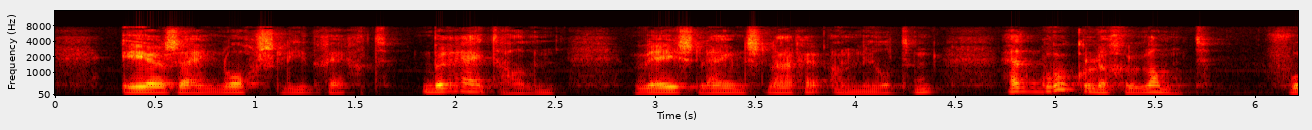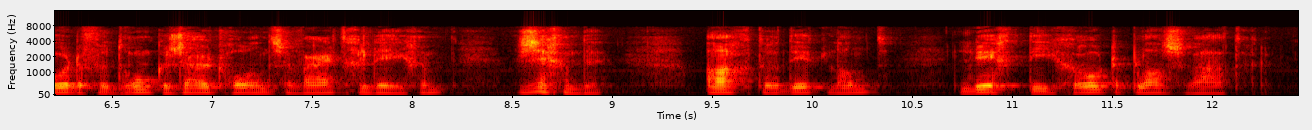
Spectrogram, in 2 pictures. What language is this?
Dutch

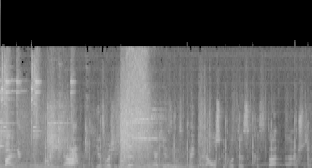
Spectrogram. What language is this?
German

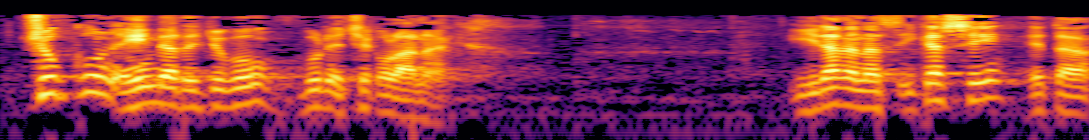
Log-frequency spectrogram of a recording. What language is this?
Basque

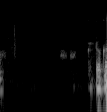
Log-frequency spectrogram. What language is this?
Punjabi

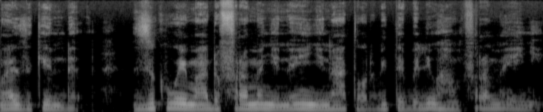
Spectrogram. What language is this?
Longuda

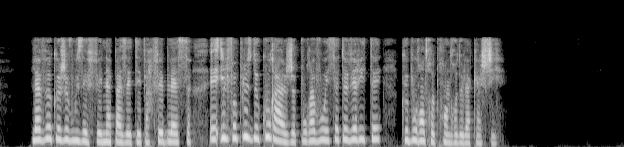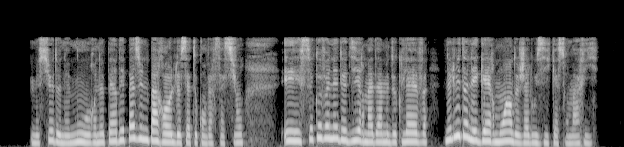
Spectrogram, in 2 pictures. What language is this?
French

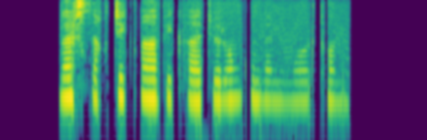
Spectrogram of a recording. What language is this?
Balti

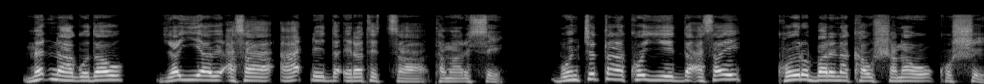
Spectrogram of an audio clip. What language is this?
Dawro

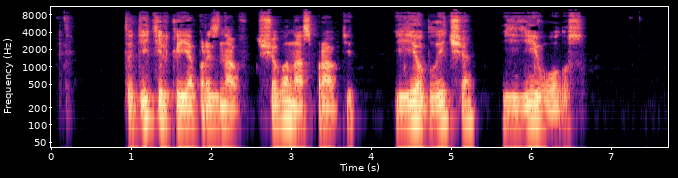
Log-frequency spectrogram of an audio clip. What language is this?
Ukrainian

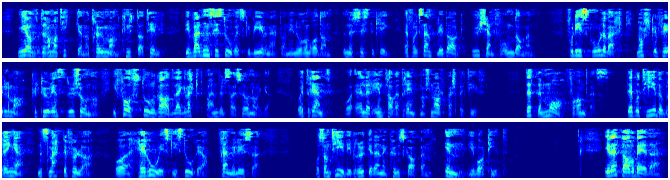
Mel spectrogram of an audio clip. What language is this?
Norwegian Nynorsk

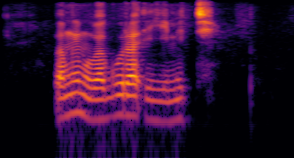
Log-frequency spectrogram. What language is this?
Kinyarwanda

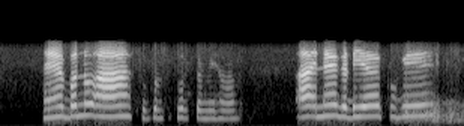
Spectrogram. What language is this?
Santali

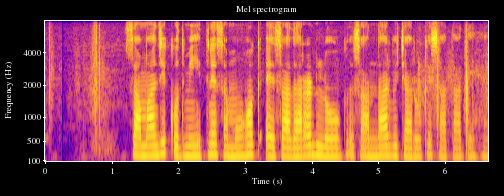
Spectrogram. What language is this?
Hindi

